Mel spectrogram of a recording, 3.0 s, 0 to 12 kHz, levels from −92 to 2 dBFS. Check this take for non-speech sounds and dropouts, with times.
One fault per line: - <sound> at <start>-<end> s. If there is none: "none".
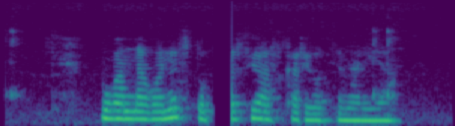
- dropout at 1.4-1.5 s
